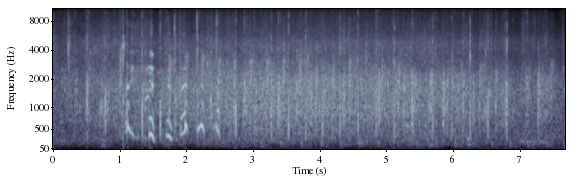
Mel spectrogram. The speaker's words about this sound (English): Bravo. I think that result, we should applaud them now.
